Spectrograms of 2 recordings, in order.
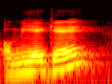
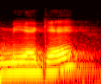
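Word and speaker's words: お土産: who told me about my pronunciation for oming for Amir gay which is souvenir or Mia gay so again it's a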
